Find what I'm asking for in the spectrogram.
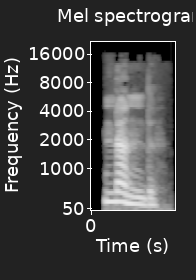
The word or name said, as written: नंद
